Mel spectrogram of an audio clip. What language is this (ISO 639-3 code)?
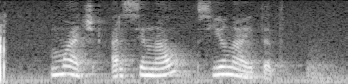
rus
